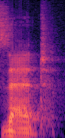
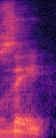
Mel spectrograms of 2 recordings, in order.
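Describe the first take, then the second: First: The letter is said as British zed. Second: The letter is said as American zee.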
